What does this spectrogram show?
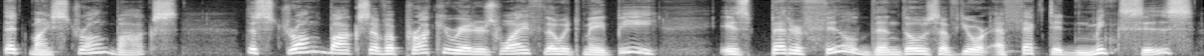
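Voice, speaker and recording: A man's voice: fairly high pitch, sing-song, a little slow, no room sound, clean studio sound, voice pushed up. A man putting on a proud lawyer's wife. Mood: piqued. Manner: piqued, pleading. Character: proud, anxious lawyer's wife, middle-aged woman. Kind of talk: audiobook character reading.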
